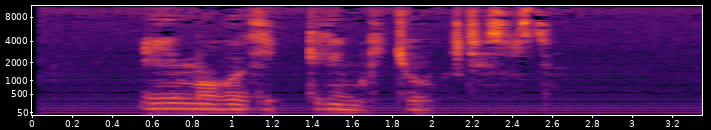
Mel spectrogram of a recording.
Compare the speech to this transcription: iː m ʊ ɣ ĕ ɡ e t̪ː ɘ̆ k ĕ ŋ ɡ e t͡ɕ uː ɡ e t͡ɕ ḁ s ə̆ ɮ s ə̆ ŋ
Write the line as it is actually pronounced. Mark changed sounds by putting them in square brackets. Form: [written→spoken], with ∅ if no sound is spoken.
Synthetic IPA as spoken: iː m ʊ ɣ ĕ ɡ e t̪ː ɘ̆ k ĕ [ŋ→m] ɡ e t͡ɕ uː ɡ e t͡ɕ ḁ s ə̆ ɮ s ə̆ ŋ

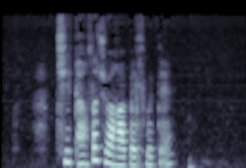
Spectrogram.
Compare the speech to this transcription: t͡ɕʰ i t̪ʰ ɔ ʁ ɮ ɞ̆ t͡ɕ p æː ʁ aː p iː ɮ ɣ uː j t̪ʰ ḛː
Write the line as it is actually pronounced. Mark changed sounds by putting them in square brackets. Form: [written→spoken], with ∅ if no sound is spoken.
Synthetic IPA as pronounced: t͡ɕʰ i t̪ʰ ɔ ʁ ɮ ɞ̆ t͡ɕ p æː ʁ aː p [iː→æː] ɮ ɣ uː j [t̪ʰ→t̪] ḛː

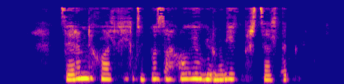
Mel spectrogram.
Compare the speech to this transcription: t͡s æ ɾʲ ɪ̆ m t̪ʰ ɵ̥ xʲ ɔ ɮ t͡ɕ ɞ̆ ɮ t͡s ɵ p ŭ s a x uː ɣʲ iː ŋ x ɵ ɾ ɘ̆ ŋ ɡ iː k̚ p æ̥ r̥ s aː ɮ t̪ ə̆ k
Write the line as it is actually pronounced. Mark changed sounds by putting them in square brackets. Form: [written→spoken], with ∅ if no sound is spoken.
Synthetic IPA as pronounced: t͡s æ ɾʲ ɪ̆ m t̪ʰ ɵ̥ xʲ ɔ ɮ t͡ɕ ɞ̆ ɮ t͡s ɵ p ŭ s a x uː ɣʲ iː ŋ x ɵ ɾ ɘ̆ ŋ ɡ iː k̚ p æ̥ r̥ [s→t͡s] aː ɮ t̪ ə̆ k

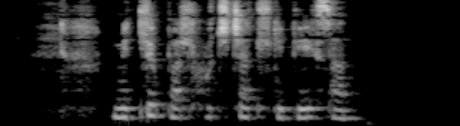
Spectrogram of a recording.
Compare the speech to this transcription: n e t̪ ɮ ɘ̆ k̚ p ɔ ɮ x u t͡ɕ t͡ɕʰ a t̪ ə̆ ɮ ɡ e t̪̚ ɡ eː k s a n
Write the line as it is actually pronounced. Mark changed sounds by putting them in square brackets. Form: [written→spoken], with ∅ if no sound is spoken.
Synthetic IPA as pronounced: [n→m] e t̪ ɮ ɘ̆ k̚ p ɔ ɮ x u t͡ɕ t͡ɕʰ a t̪ ə̆ ɮ ɡ e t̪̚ ɡ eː k s a n

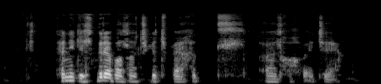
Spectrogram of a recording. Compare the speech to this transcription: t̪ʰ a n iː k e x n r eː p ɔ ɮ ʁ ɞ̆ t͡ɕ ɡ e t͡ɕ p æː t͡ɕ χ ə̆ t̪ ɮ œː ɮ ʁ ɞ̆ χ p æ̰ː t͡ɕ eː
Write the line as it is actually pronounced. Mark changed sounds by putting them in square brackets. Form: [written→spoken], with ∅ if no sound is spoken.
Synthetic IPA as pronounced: t̪ʰ a n iː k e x n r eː p ɔ ɮ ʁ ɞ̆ t͡ɕ ɡ e t͡ɕ p æː [t͡ɕ→∅] χ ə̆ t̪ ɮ œː ɮ ʁ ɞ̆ χ p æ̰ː t͡ɕ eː

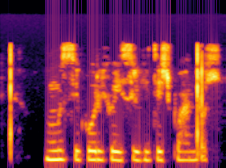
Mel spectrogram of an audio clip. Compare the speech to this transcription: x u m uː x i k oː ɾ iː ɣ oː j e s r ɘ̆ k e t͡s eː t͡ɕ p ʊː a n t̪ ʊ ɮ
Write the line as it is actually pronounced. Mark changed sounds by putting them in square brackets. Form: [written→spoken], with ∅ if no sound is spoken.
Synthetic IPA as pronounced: x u m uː [x→s] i k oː ɾ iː [ɣ→x] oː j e s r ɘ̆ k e t͡s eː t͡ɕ p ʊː a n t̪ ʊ ɮ

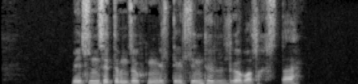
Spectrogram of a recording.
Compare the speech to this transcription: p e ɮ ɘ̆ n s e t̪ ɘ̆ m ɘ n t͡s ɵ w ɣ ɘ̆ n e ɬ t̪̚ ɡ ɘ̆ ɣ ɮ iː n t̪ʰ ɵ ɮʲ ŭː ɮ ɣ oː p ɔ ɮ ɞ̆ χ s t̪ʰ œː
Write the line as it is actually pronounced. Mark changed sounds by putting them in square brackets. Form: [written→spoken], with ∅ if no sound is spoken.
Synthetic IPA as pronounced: p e ɮ ɘ̆ n s e t̪ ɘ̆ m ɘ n t͡s ɵ w [ɣ→x] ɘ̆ [n→ŋ] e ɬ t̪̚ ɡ ɘ̆ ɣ ɮ iː n t̪ʰ ɵ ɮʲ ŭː ɮ ɣ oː p ɔ ɮ ɞ̆ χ s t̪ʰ œː

